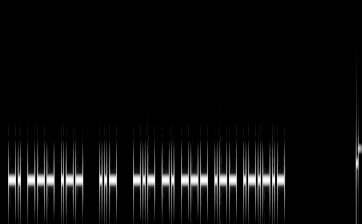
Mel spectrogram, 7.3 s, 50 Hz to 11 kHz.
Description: Morse code, heard as a keyed tone, about 25 wpm, 700 Hz. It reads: NOW U KNOW.
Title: Sentences from Top 100 Words and Abbreviations 25wpm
